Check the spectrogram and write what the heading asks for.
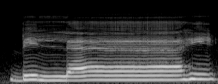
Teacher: لفظ اللہ کی لام سے پہلے زیر آ گئی ہے تو اس لیے ہم اس کو باریک پڑھیں گے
